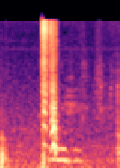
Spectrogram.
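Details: A black Labrador Retriever, playing the fool, gives a sharp short yelp and then a thin, steady whine that lasts about half a second and slowly fades. A man's voice is heard nearby.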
